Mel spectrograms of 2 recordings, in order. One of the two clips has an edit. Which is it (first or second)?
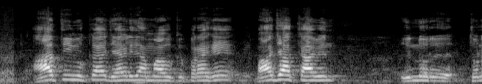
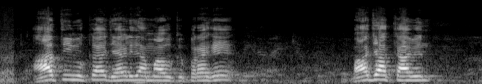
first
